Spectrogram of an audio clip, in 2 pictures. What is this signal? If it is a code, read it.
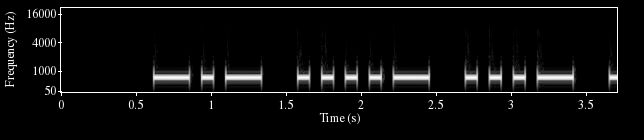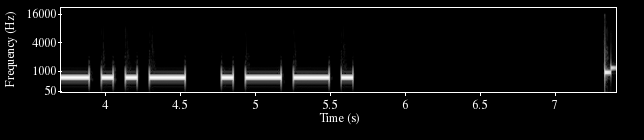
Morse code, heard as a keyed tone, about 16 wpm, 700 Hz. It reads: K4VXP
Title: USA Call Signs - 5 Characters - 3x Character Spacing - 15wpm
